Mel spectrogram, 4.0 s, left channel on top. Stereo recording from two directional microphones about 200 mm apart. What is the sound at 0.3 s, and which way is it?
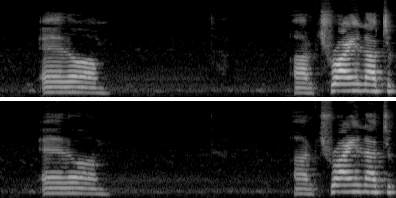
Speech, 30° right (ahead or behind).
